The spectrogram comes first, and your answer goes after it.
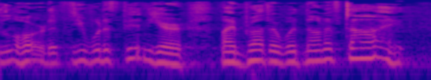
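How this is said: The line is spoken in a soft, tender tone. She speaks gently out of grief. "Did she say it tenderly"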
